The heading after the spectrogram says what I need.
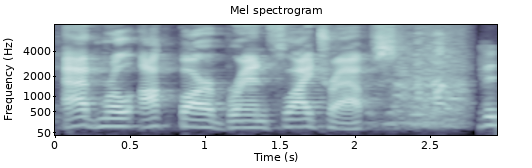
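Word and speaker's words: Ackbar: you are dead wrong the character's name is pronounced Akbar now maybe it was Akbar back in 1983 when the movie first came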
